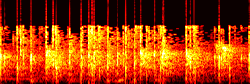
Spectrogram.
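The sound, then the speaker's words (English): A round of applause from a group for everybody involved in a public hearing, dense overlapping hand claps forming a steady, loud crackling patter that holds for a couple of seconds with no voices over it. “A round of applause for everybody.”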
